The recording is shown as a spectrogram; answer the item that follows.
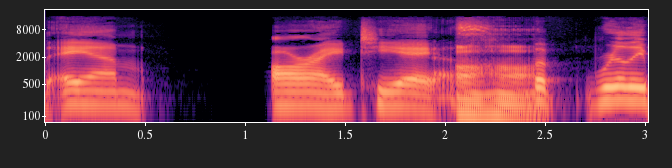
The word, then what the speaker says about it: Amrita: So, sometimes when there's just a t, it's pronounced th.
